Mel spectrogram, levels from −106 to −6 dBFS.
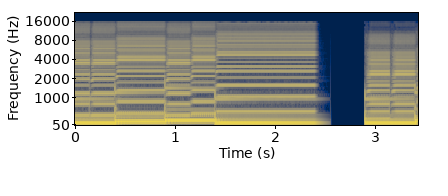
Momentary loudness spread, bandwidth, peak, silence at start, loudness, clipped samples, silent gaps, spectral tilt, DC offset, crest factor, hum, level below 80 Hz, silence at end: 4 LU; 15.5 kHz; -6 dBFS; 0 s; -18 LUFS; under 0.1%; 2.56-2.90 s; -5 dB/octave; 0.2%; 12 dB; none; -58 dBFS; 0 s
